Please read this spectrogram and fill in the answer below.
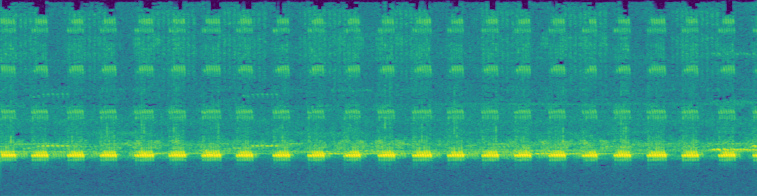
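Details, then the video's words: Autumn night chorus of grass insects from Changnyeong, South Korea, led by a shrill, evenly spaced chirp repeating roughly three times per second over a steady high buzz, with a faint low drone underneath. "깊은밤 가을 풀벌레 소리"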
